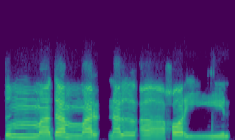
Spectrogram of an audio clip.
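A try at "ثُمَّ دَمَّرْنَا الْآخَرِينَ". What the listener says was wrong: Koknya kurang kotor. Tsumma damarnal akharin bukan akhorin, bukan akharin. Khair. khair ya, khair. Khair. Kho, kho. Tsumma damarnal akharin.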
